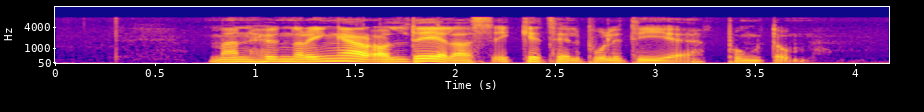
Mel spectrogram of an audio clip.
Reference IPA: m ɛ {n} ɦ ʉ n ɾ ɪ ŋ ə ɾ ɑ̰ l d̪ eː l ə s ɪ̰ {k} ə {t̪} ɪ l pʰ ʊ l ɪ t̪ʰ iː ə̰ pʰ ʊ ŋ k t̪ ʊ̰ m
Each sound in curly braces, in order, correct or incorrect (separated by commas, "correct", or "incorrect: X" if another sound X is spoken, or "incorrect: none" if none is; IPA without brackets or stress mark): correct, correct, incorrect: t̪ʰ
